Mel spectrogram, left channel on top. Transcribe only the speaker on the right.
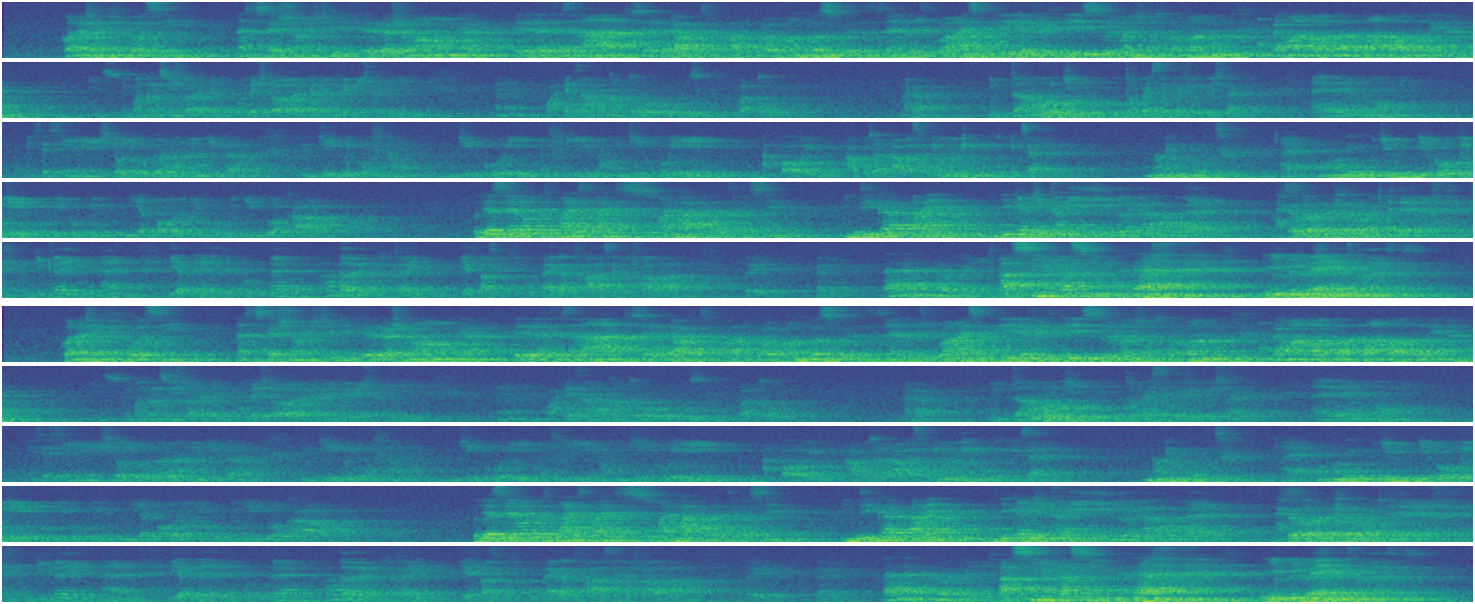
quando a gente for assim nessas questões de, de feira gastronômica, feira de artesanato, seria legal fazer um quadro provando as coisas, dizendo
tipo, ah, isso aqui
é feito disso, e nós estamos provando,
dá
uma nota,
dá uma nota ali, né?
Boa, boa,
boa.
Não,
eu não me curto.
O nome,
hum,
podia
ser uma coisa mais, mais, mais rápida, tipo assim, indica aí, indica
aí.
Gostou?
Gostou?
É, olha
aí. Facinho,
facinho. <laughs>
E,
e bem,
